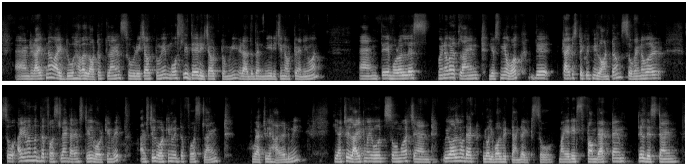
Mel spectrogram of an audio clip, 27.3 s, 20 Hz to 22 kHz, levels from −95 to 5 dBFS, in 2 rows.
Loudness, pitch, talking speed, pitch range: -27 LUFS, 145 Hz, 215 wpm, 135-165 Hz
